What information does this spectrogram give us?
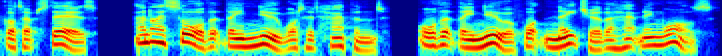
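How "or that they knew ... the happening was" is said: ordinary delivery, nothing marked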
